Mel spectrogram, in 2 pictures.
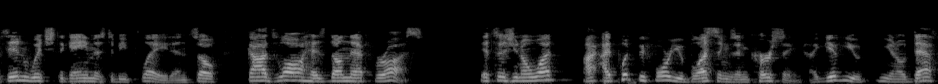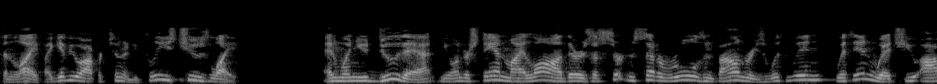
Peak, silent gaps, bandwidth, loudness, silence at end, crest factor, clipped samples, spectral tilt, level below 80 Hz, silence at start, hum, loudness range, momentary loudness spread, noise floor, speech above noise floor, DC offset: -10 dBFS; none; 5.8 kHz; -31 LUFS; 0 s; 22 dB; under 0.1%; -9.5 dB/octave; -66 dBFS; 0 s; none; 2 LU; 9 LU; under -90 dBFS; over 59 dB; under 0.1%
